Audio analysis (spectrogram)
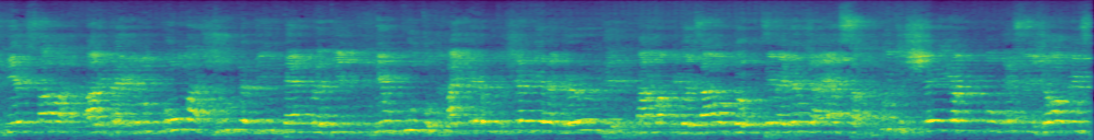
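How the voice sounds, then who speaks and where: A man with a Northeastern Brazilian accent preaching a Pentecostal sermon, telling stories and repeating phrases emphatically. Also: extremely high pitch. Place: large church hall, faint ambient noise behind. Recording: echoey church hall, distant mic, faint noise.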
